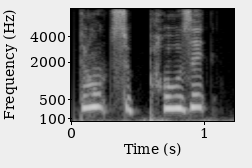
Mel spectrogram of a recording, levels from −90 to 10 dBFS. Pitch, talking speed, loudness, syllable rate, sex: 300 Hz, 145 wpm, -18 LUFS, 5.1 syllables/s, female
